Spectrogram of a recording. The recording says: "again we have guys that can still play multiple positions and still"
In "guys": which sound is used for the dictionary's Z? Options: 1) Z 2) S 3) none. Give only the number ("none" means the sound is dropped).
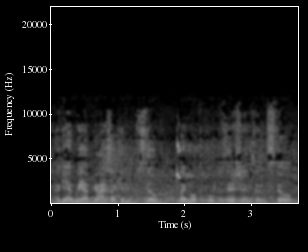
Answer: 1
